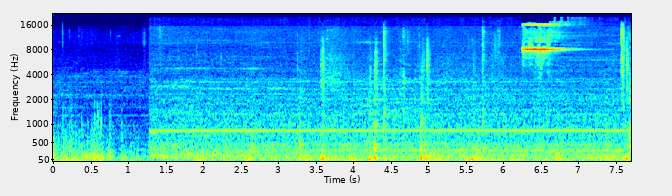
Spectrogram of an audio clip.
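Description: A Gatiman Express train passing nearby: a steady, loud rumble of rolling wheels with a sustained tonal whine and brief metallic squeals, continuous throughout.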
